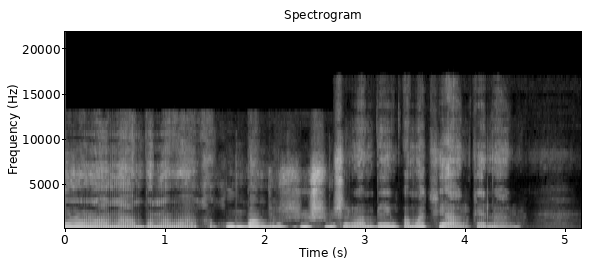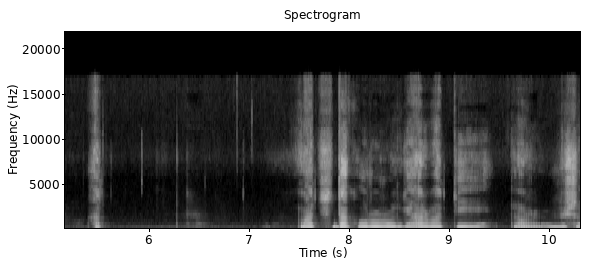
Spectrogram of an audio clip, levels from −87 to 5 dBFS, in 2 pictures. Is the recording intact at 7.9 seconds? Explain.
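Yes, at 7.9 seconds the audio is intact, with no audible fault.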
